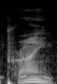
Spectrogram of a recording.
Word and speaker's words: prime: ，所以呢前面这个音节的母音呢就发它字母的音。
